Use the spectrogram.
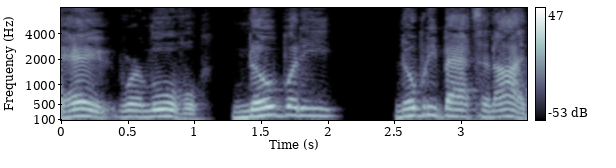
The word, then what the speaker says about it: Louisville: do you pronounce it say it like you've just swallowed the bourbon uh and it's Louisville Lille Louisville Louisville that's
